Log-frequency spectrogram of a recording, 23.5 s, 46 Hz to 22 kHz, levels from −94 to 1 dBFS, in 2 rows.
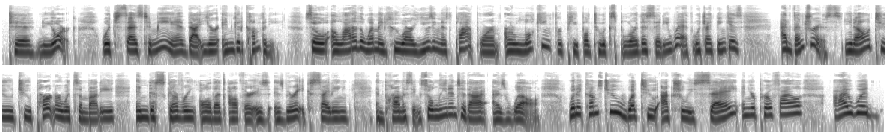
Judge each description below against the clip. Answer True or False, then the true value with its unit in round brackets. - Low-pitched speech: False (185 Hz)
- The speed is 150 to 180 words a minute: False (190 wpm)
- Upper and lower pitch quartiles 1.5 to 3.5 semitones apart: False (4.2 semitones)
